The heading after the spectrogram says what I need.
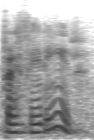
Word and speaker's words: prefer: Okay, and finally we have preferir. To prefer. Perfect. Muy bien. Repeat again. To prefer. Perfect. Eso es. To prefer. To prefer. Y el acento recae en la segunda sílaba.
